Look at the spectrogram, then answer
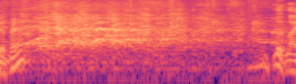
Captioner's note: audience laughing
